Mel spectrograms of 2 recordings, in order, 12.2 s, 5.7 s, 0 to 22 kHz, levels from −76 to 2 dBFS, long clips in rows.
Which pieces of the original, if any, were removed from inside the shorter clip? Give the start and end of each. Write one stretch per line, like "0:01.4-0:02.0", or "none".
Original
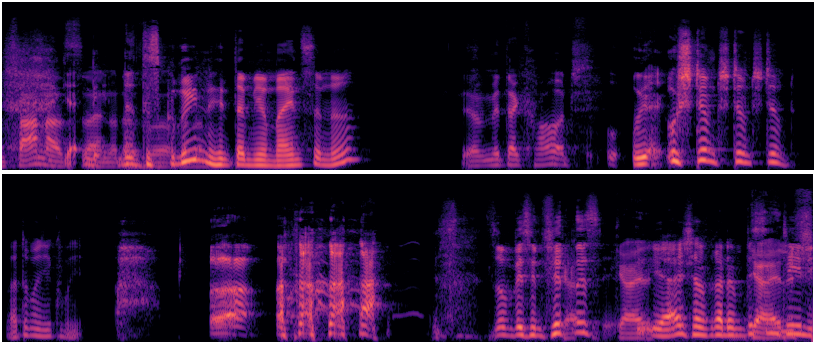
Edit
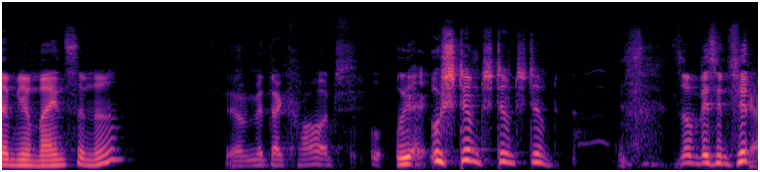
0:06.1-0:09.0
